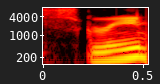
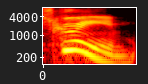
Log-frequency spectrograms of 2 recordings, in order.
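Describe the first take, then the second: First: The word is said plainly, without extra force. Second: The word is said with extra force and punch. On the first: It refers to the first film. "you didn't emphasize" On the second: It refers to the second film. "which is two? You have to really, you have to have that punch"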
